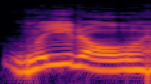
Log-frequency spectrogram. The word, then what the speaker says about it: Lidl: L-I-D-L, a store that I've shopped at forever in Europe. Lidl has come to the United States. L-I-D-L, it's spelled Lidl, but it pronounces like beetle, but with an L.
